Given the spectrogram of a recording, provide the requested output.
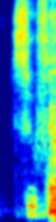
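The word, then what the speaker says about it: soufflé: Oh, souffle. Am I saying it correctly? Oh, you said it exactly correct.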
